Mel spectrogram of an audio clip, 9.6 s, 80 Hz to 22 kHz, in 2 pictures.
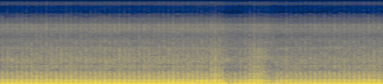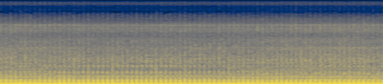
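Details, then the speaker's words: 2018 Kawasaki KLX250 single with new FMF Q4 slip-on exhaust, silencer insert fitted, mid-pipe resealed after leaking; loud, deep, regular idle thumping about three pulses a second with a brief blip; healthy exhaust note, just a loud pipe. "alright by the way there is a silencer in it so this can go louder but it's pretty damn loud as it is"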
